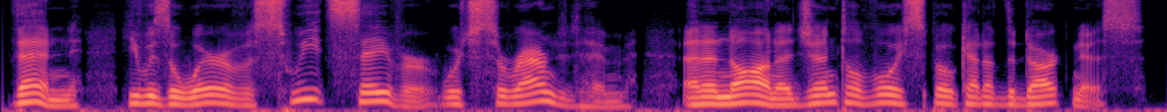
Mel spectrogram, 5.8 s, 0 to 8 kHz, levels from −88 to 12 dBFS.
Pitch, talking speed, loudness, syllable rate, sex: 145 Hz, 215 wpm, -17 LUFS, 6.0 syllables/s, male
